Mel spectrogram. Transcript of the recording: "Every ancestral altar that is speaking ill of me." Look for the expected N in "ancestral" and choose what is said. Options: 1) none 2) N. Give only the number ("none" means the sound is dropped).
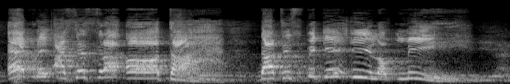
1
